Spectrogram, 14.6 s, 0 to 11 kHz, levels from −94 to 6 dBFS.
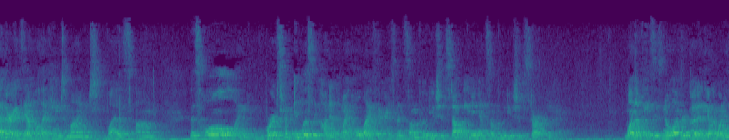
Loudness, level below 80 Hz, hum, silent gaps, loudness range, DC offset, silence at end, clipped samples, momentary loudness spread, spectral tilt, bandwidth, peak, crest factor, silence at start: -34 LUFS; -46 dBFS; none; none; 5 LU; under 0.1%; 0 s; under 0.1%; 15 LU; -6.5 dB/octave; 9.6 kHz; -18 dBFS; 16 dB; 0 s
